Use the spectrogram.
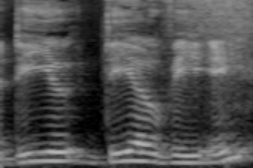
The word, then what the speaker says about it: Dove: The product on the TV and the adverts is called dove. But the Spanish people will say duff.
